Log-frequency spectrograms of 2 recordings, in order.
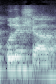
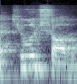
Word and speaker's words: Kuleshov: देखें कि एक बहुत पुरानी स्टडी है 1917 की, इसको हम बोलते हैं कुलेशव इफेक्ट या क्यूलशॉव effect, one ऑफ the ways to pronounce it, KULESHOV, कुलेशव effect.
